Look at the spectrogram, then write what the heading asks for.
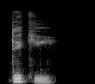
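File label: "dicky", Australian English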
